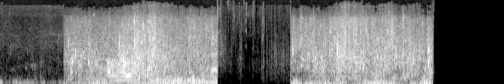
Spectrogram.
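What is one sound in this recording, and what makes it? A paddle splashes and swishes through choppy water.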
